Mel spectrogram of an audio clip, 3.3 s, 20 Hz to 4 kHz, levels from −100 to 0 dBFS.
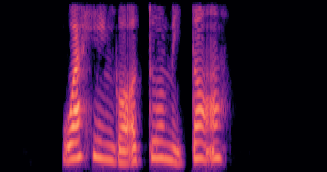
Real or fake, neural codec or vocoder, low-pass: real; none; 3.6 kHz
